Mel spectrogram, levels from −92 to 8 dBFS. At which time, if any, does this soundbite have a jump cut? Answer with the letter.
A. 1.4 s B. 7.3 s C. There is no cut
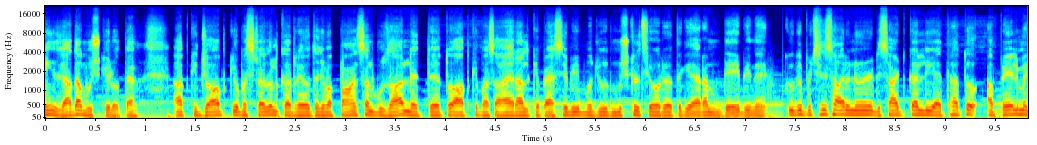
B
